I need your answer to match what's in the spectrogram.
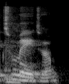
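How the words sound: It is said with an American pronunciation. "American people would say tomato"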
